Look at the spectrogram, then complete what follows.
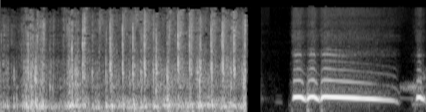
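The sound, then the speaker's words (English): A rapid rattling drum-roll-like clatter stops abruptly; after a brief silence comes a loud, sustained owl-style hoot, apparently a human voice imitating an owl, sliding slightly downward before a short final note. “You were interrupted by an actual owl there.”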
